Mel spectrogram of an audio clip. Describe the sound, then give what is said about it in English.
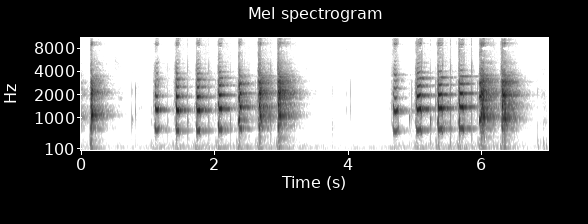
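Two short series of turkey clucks and a purr made on a mouth call, each run of about six crisp, evenly spaced notes, separated by a brief pause, with no talking. “You know, it's it's just a just a couple clucks. Uh, might throw a purr in there.”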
